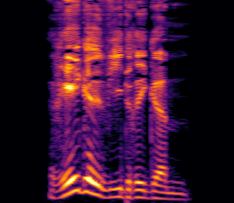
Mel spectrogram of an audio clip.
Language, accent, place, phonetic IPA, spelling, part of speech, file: German, Germany, Berlin, [ˈʁeːɡl̩ˌviːdʁɪɡəm], regelwidrigem, adjective, De-regelwidrigem.ogg
- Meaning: strong dative masculine/neuter singular of regelwidrig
